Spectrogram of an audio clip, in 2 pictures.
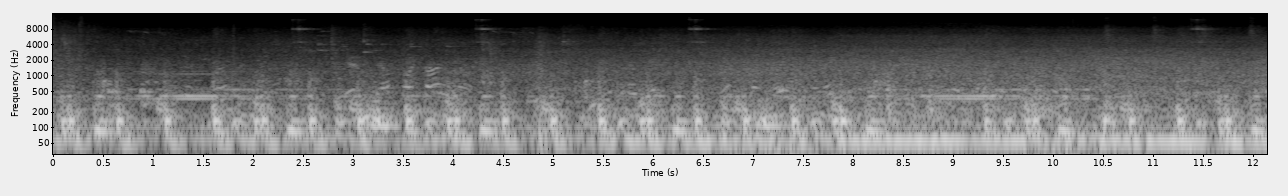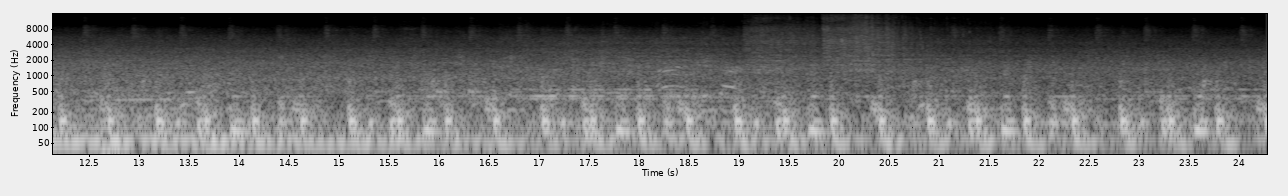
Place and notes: the city, the country & me: june 14, 2008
